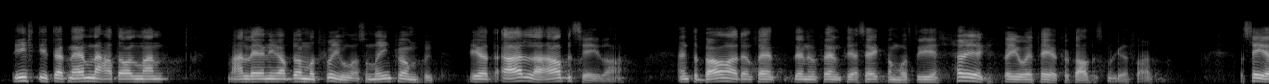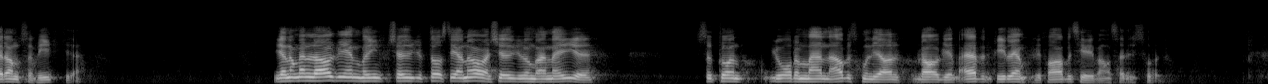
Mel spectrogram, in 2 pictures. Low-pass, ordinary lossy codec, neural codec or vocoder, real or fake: none; none; codec, 16 kHz, 1 kbps, FunCodec, trained on Chinese and English, 50 frames a second; fake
